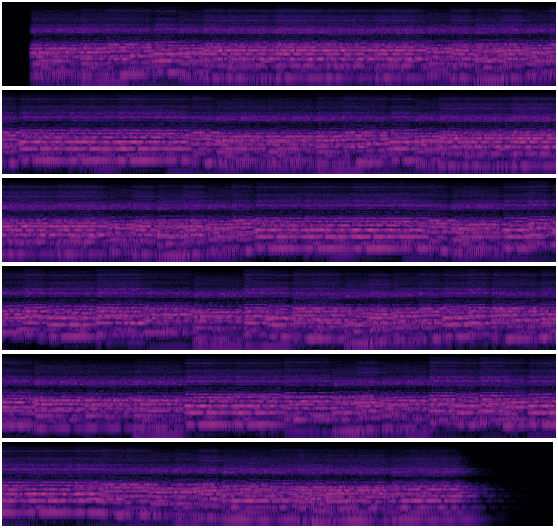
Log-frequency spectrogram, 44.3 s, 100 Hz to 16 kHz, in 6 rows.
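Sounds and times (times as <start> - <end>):
tenor singing: 0.4 - 43.2.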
